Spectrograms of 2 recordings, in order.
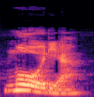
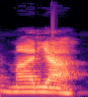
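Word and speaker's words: моря: Aí no genitivo troca o ye por ya e aí fica moria, ok? Mas lá quando a gente faz o plural, que isso também acontece de a gente trocar o ye por ya, a sílaba tônica fica no final e aí fica maria, tá? Então a escrita é a mesma, mas a sílaba tônica muda.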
